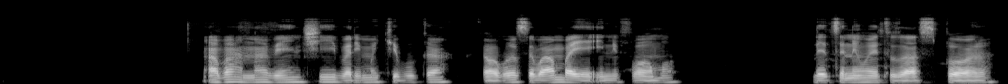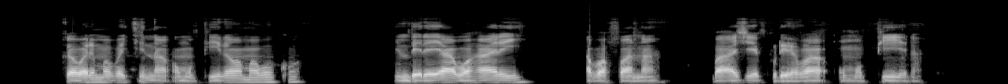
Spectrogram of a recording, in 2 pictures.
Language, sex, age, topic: Kinyarwanda, male, 18-24, health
